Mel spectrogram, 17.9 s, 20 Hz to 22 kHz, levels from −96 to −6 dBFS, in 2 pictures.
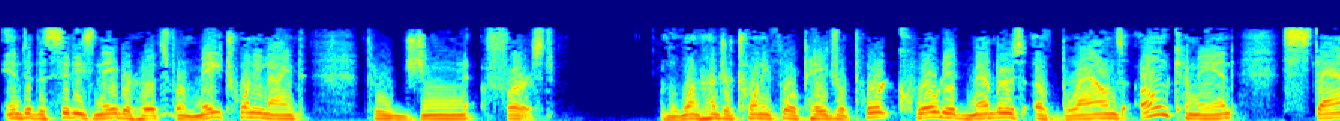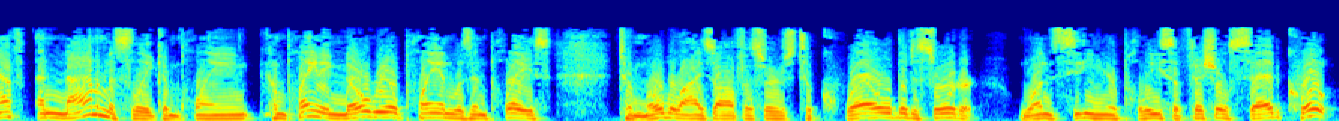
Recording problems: distortion; slight; 15% of the sound clipped
garbled, watery; slightly; nothing above 8 kHz

